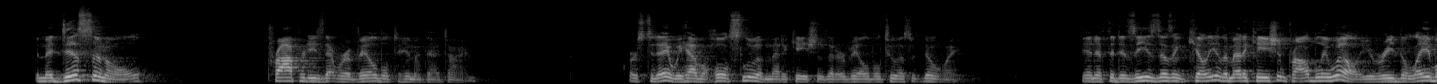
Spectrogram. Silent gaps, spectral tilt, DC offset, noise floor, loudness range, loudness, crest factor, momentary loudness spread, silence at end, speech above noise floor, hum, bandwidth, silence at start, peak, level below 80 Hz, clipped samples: none; -5.5 dB/octave; under 0.1%; -79 dBFS; 9 LU; -32 LUFS; 20 dB; 13 LU; 0 s; 48 dB; none; 14 kHz; 0.35 s; -14 dBFS; -80 dBFS; under 0.1%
